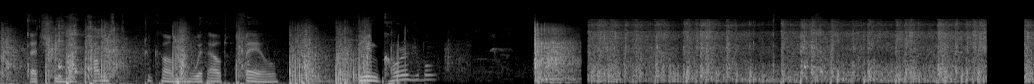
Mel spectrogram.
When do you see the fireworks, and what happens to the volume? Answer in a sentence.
The fireworks can be heard from 0.0 to 10.3 s, at a steady volume.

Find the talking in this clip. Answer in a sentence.
The talking can be heard from 0.1 to 4.3 s.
